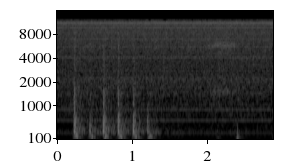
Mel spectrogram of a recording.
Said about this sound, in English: And he comes to the very church that was praying for him. And he knocks on the door.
